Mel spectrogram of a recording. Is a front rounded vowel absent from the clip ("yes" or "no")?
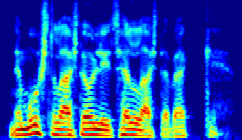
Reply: yes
